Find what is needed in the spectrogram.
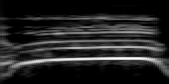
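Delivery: high, loud cheering whoop. Real, not acted. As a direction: whoop it up for the reggae artist. Cheering artist on the live.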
